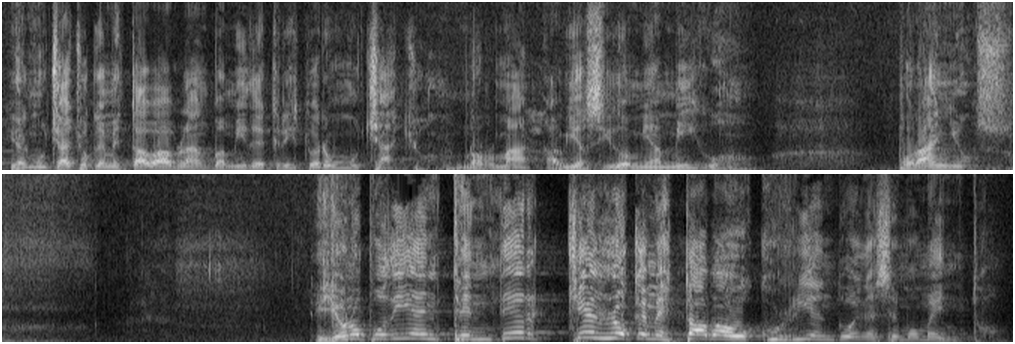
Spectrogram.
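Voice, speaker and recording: Man, pastor, sermon testimony, high voice, mellow dark tone, dramatic, repeats words. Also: expressive, creaky. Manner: dramatic storytelling, repeats words, swings between fast and drawn-out.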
